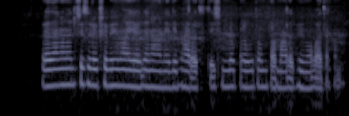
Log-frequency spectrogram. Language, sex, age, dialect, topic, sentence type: Telugu, female, 25-30, Telangana, banking, statement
